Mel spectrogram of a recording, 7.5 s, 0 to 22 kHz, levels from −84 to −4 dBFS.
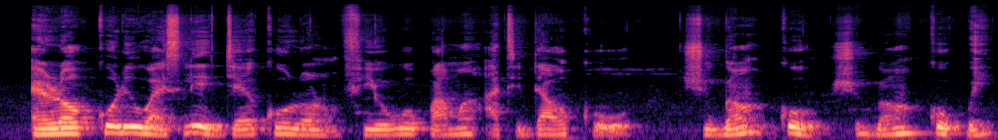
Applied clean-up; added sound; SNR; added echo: none; none; none; none.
